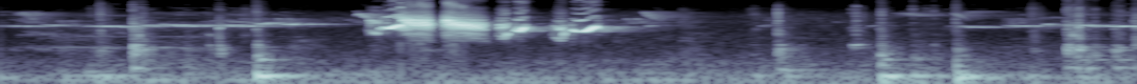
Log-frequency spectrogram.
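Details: A male common iora practising his song: a long, thin, steady whistle, a sudden loud burst of buzzy, twisting notes in the middle, then the drawn-out whistle again with scattered soft chirps and clicks.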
